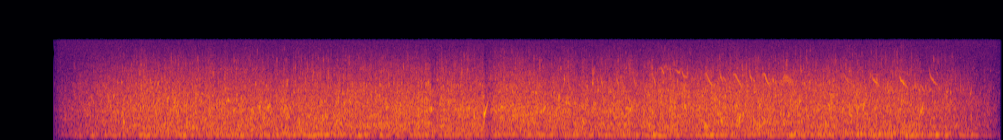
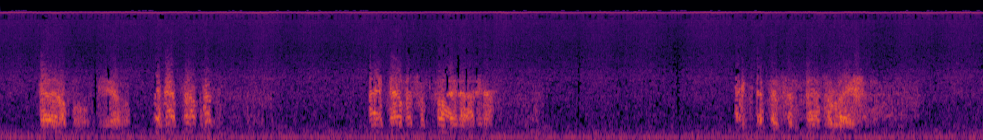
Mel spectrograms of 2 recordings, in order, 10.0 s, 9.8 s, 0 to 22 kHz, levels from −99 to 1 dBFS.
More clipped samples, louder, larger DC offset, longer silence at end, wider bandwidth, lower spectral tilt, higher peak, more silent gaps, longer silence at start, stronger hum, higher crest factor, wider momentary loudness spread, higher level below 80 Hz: neither; first, -26 LUFS vs -41 LUFS; neither; about the same, 0 s vs 0 s; second, 8 kHz vs over 20 kHz; first, -5 dB/octave vs -3.5 dB/octave; first, -14 dBFS vs -22 dBFS; neither; first, 0.55 s vs 0 s; neither; second, 14 dB vs 20 dB; second, 5 LU vs 14 LU; first, -48 dBFS vs -62 dBFS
